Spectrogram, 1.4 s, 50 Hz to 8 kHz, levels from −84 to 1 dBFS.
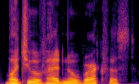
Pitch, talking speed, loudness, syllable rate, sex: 150 Hz, 260 wpm, -16 LUFS, 5.5 syllables/s, male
